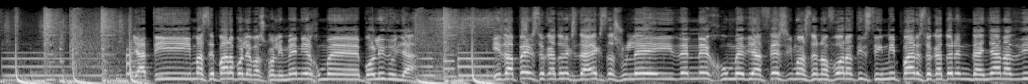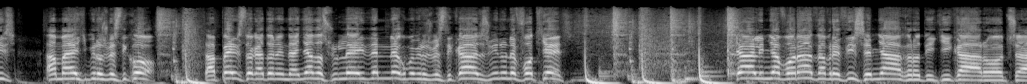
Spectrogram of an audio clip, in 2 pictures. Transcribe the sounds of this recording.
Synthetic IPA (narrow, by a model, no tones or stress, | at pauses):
ʝɐt̪iimɐst̪e̞pɐɾɐpo̞liɐpɐsxo̞lime̞nie̞xume̞po̞liðuʎɐ | iθɐpe̞ɾnist̪oekɐt̪o̞neksind̪ɐe̞ksi̥θɐsule̞iðe̞ne̞xume̞ðjɐθe̞simɐst̪e̞no̞fo̞ɾɐft̪it̪ist̪iɣmipɐɾist̪o̞ekɐt̪one̞nind̪ɐeɲɐnɐðis | ɐmɐe̞çipiɾo̞zve̞st̪iko̞θɐpeɾnist̪o̞ekɐt̪one̞nind̪ɐeɲɐθɐsule̞iðe̞ne̞xumepiɾo̞zvest̪ikɐzminune̞fo̞t̪çe̞s | ceɐlimɲɐfo̞ɾɐθɐvɾe̞θise̞mɲɐːɣɾo̞t̪̬icikɐɾo̞t͡sɐ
